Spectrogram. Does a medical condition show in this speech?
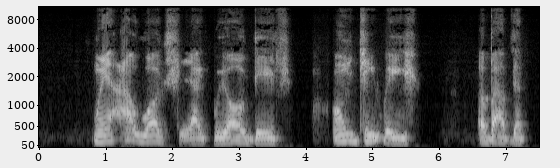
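Yes: cerebral palsy with speech impediment; cerebral palsy since birth; John Hayes feared nobody could understand, audience followed within minutes.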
